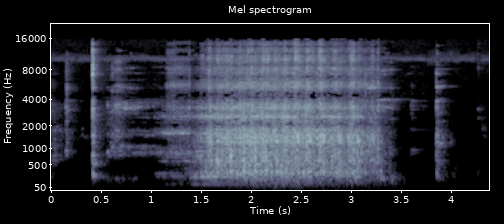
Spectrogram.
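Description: Sewing machine stitching in one run of about two seconds, starting up and then stopping, sewing down a fold of denim pleat. A couple of sharp clicks come just before it and one comes near the end.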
